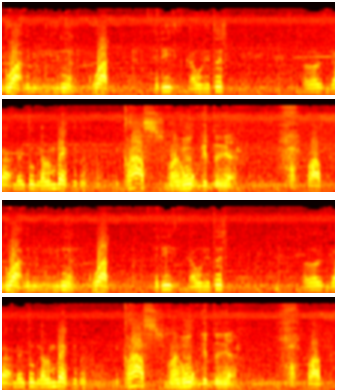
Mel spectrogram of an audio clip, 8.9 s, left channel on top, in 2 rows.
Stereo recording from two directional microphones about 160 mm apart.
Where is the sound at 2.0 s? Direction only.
55° right (ahead or behind).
